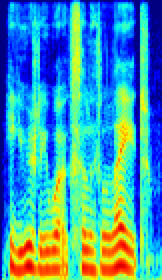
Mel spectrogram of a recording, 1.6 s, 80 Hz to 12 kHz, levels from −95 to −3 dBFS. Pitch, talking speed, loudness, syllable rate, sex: 180 Hz, 220 wpm, -16 LUFS, 6.3 syllables/s, female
